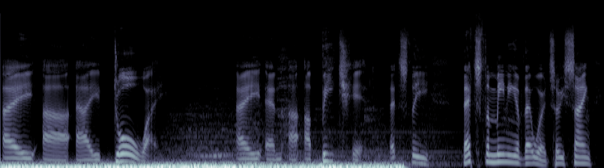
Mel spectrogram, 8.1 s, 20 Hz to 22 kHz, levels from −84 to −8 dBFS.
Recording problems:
low rumble; loud; until 5.5 s; 7 dB below the speech
door banging; faint; from 2 to 6 s; peak 10 dB below the speech

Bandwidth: 15.5 kHz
